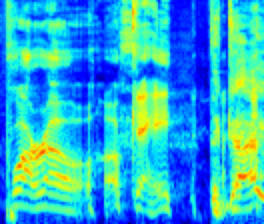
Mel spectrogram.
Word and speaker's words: Poirot: wants you to take care of his porro pirate it's pronounced poro okay the guy says I have a parrot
